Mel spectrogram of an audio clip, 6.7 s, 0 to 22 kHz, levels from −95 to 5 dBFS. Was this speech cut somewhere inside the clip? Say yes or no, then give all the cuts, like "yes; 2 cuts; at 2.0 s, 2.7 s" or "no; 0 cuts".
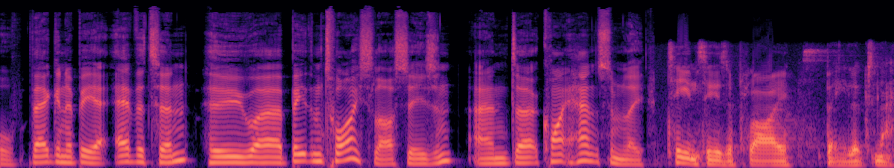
yes; 2 cuts; at 1.5 s, 4.9 s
